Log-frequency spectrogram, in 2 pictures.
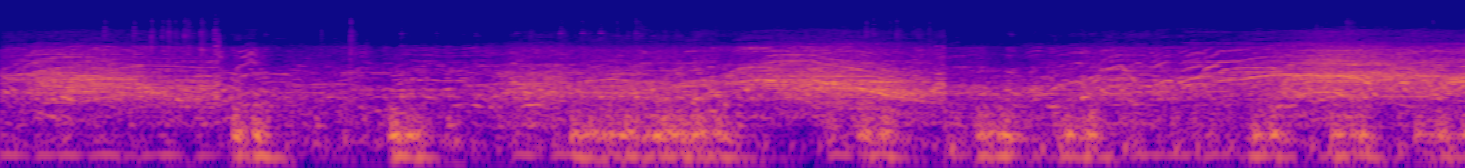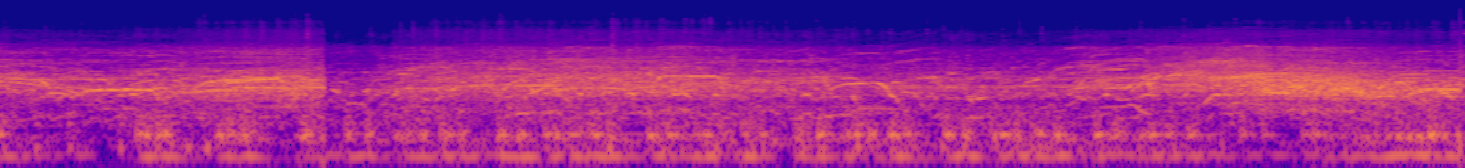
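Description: A large crowd murmurs and cheers in an open stadium.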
